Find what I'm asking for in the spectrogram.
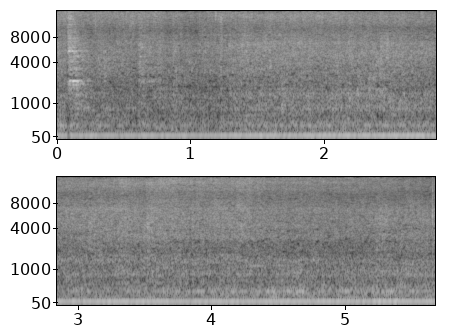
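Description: Green chillies and other ingredients fry in hot oil in a pan for village-style country chicken curry, a steady, close sizzle hissing without pause and with no talking.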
